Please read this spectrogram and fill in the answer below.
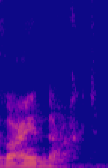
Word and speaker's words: Weihnacht: Merry Christmas is Frohliche Weihnacht. So, and just remember that W's are pronounced V over there. So it's Weihnacht.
